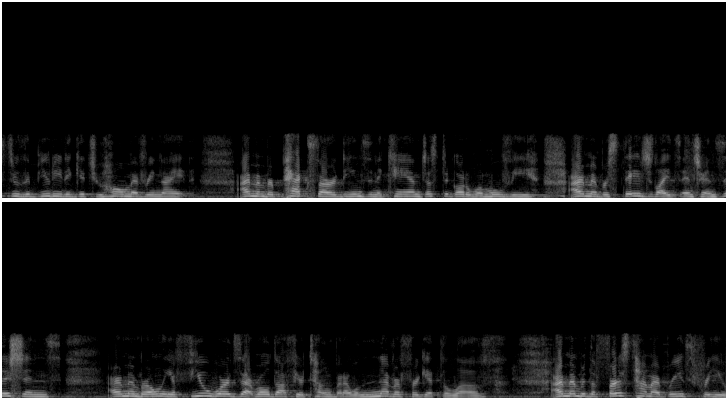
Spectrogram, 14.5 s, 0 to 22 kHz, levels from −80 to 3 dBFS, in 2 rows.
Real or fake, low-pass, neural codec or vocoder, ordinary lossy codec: real; 7.2 kHz; none; MP3, 64 kbps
